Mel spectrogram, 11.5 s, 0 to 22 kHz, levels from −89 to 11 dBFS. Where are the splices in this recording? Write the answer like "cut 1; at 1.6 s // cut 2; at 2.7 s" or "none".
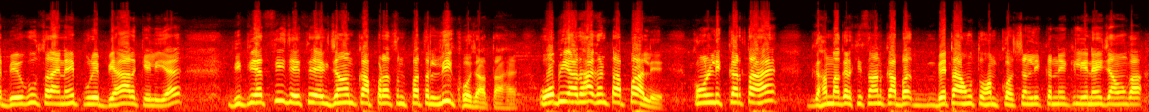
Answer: none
